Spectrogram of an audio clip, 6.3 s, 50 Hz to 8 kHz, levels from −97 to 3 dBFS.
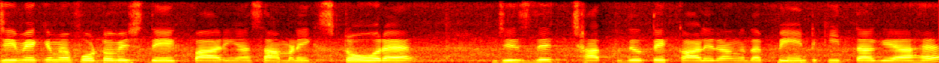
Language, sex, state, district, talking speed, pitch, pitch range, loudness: Punjabi, female, Delhi, New Delhi, 240 wpm, 210 Hz, 200-230 Hz, -15 LUFS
